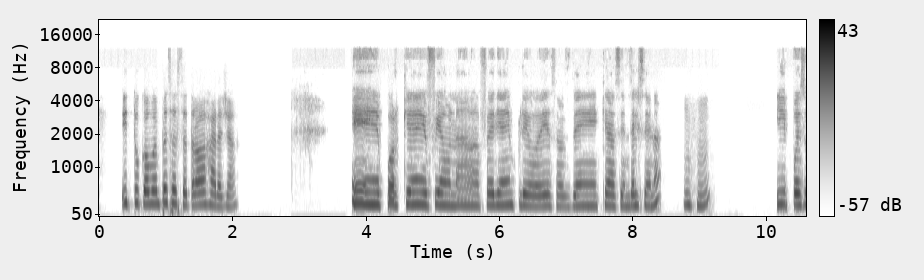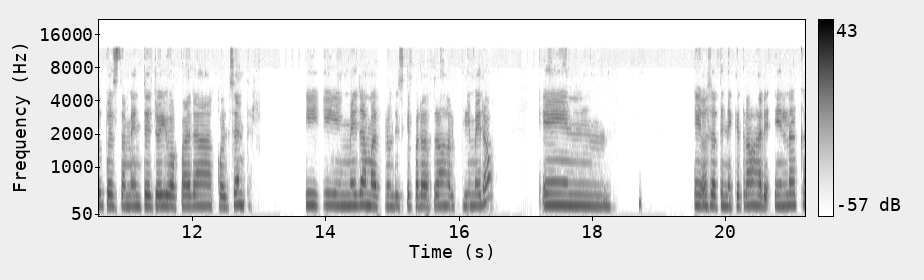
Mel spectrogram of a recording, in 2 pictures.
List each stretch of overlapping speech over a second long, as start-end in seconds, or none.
none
